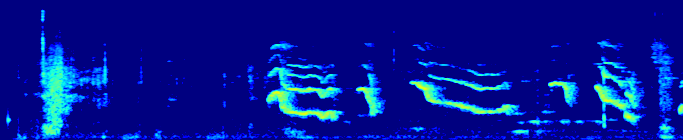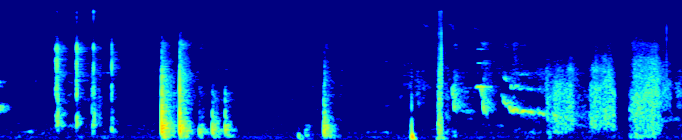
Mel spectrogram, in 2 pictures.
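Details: Maltese puppies indoors: a run of high, wavering whines and whimpers, several bending up and down in pitch, mixed with sharp knocks and rustling handling noises.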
